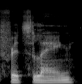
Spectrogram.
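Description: The name has an American English pronunciation. "Americans always just say Fritz Lang"

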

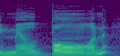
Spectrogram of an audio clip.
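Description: It is said with an American pronunciation. This is how outsiders say the name. The speaker calls it wrong. "Americans, they like to say Melbourne"

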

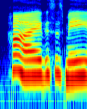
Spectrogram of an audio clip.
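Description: It is said smiling, with lively pitch.

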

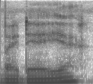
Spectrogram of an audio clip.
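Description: The name is said in a Southern Georgia accent.

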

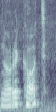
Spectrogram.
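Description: The final vowel of ricotta is dropped.

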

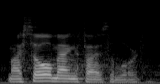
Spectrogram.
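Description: It is said in a flat, unemotional tone. The praise lacks real feeling. The speaker calls it wrong. "imagine if we tried to attribute to Mary the kind of emotional tone that sometimes we have"

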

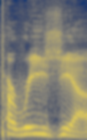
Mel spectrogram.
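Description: It is said with an American accent. "the American way is parisia"

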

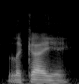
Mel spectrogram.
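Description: It is said with a Mexican Spanish accent.

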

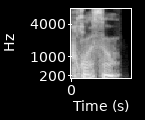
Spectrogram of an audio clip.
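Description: The word has a French pronunciation. This is how the word really sounds. "Even though it's croissant"

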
